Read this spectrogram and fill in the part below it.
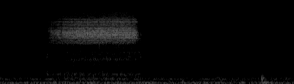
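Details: Owl nestling fed a jird in a wild research nest box in Israel: one sustained, loud, rasping hiss of about a second, followed by quiet background hum and a faint tap.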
